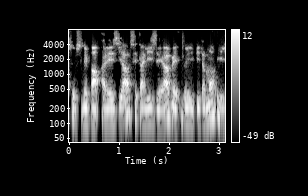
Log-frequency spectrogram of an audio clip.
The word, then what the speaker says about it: Alésia: La graphie Alysia, en fait, devrait être prononcée, doit être lue plutôt Alizéa, puisque les deux astes que vous voyez sur le nom d'Alysia, les deux astes verticales et deux i, sont en fait la graphie latine traditionnelle du E.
